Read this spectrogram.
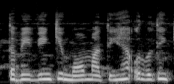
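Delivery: plain reading voice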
